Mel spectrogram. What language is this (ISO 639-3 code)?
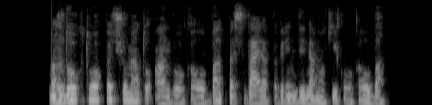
lit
